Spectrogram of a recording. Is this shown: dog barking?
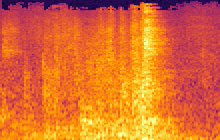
no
